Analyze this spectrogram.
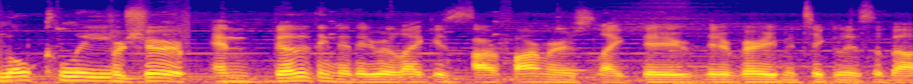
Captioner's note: none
